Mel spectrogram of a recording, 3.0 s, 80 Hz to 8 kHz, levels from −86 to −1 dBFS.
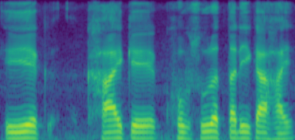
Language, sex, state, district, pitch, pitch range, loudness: Bhojpuri, male, Bihar, Muzaffarpur, 130 Hz, 125-130 Hz, -17 LUFS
